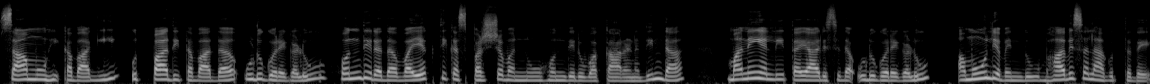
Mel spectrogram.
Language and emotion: Kannada, neutral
